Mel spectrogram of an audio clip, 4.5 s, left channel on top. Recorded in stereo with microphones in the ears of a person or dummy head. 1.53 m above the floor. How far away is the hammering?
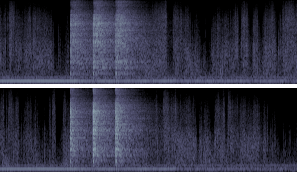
About 0.8 m.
